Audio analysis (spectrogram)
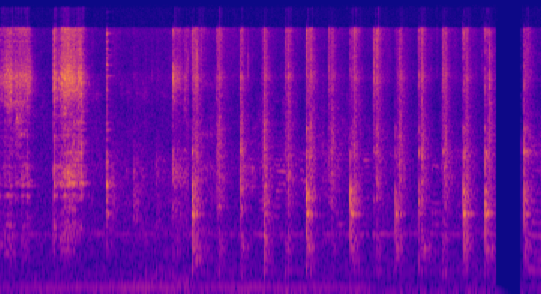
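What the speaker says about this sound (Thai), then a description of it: "ตำพริก" Repeated sharp pounding strikes of chilies in a mortar, roughly steady in rhythm, close by, each a brief crisp knock with a slight ringing clatter, with no voices.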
